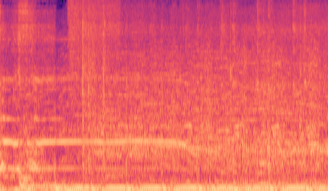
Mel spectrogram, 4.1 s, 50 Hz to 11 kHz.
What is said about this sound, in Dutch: De spelers van Telstar worden gehuldigd op een plein in IJmuiden. Na 47 jaar spelen ze volgend seizoen weer in de Eredivisie. Ze worden toegejuicht door duizenden stampende supporters.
